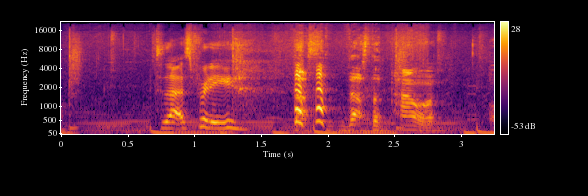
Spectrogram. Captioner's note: laughs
